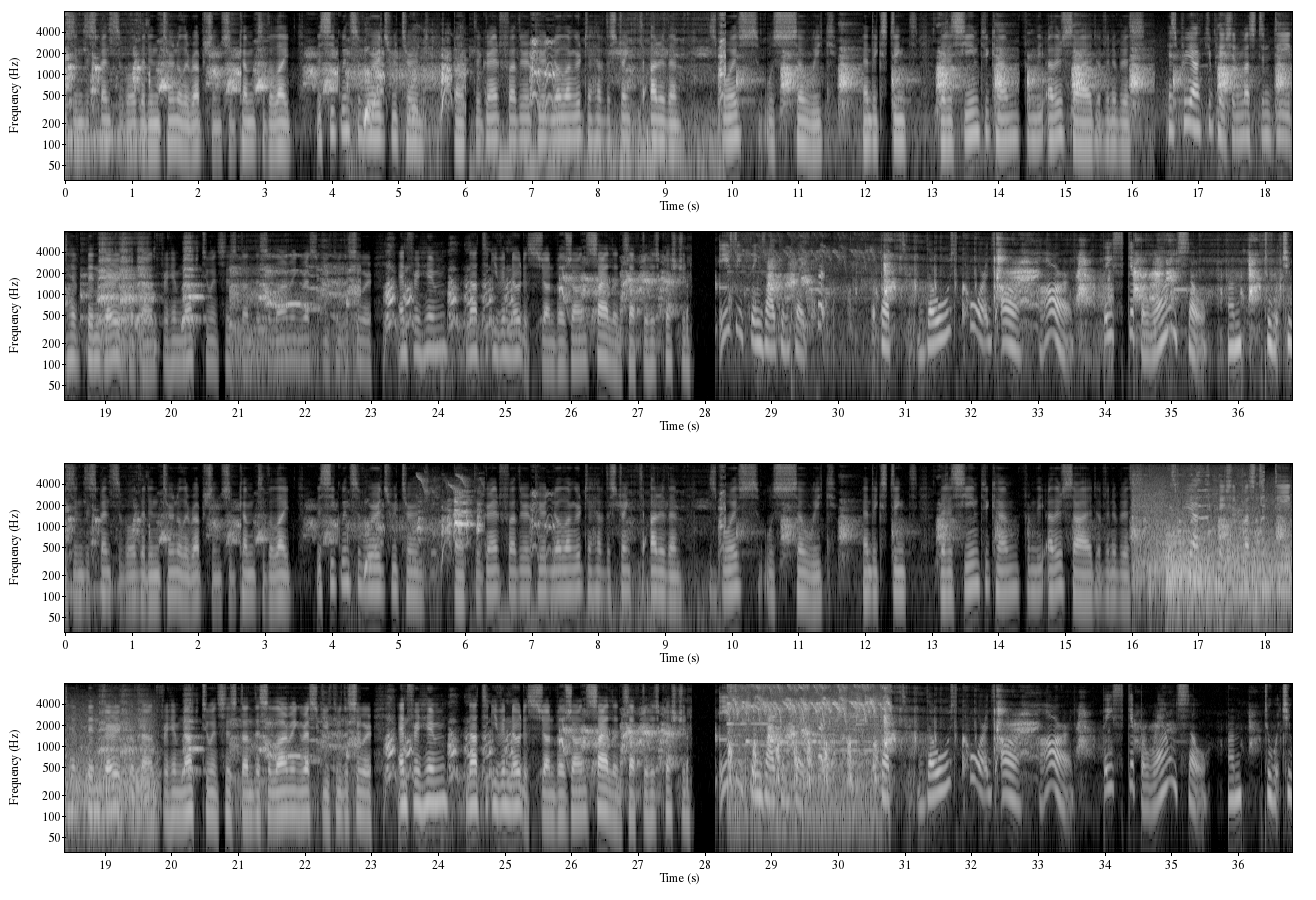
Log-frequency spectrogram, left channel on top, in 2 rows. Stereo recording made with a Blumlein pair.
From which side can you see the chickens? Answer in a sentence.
In this clip you hear the chickens on the right.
